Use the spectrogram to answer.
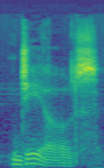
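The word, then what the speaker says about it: Gilles: In English, this is usually said as gills.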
